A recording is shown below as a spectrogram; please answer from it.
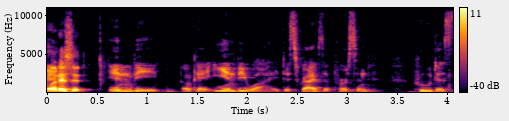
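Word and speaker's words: enby: Envy is the phonetic pronunciation of envy, which stands for non-binary.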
